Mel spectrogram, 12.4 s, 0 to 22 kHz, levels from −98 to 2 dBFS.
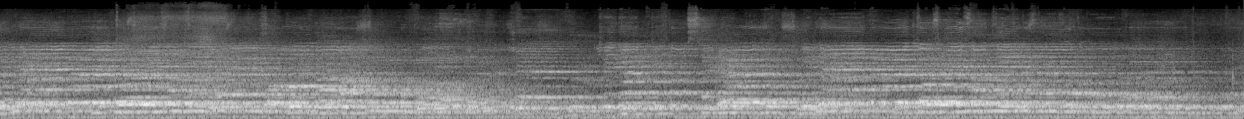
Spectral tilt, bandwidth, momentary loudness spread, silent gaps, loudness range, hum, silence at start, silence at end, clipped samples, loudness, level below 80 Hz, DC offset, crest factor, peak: -6 dB/octave; 14.5 kHz; 9 LU; none; 5 LU; none; 0 s; 0 s; under 0.1%; -17 LUFS; -38 dBFS; under 0.1%; 16 dB; 0 dBFS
